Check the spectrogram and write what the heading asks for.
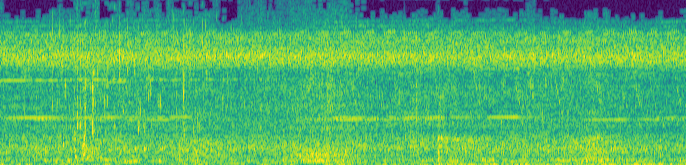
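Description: Fast-flowing river water running steadily, with a couple of faint clicks a little over half a second in.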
